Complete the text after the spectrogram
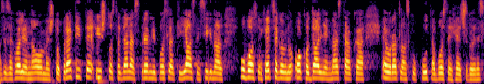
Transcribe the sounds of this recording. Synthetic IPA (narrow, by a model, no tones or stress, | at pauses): nsezaxʋaːluje̞mnao̞ʋome̞ʃt̪o̞pɾat̪it̪e̞ʔiʃt̪o̞st̪e̞d̪anasːpɾe̞mnipo̞slˠat̪ijaːsnisiɡnaːlubo̞snuixe̞ɾt̪se̞ɡo̞ʋinuʔo̞ko̞d̪aʎɲe̞ɡnaːst̪aʋkae̞uɾoat̪lˠansko̞ɡ̚puːt̪abo̞sne̞ixe̞ɾt̪seɡo̞ʋines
